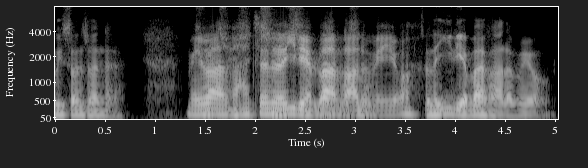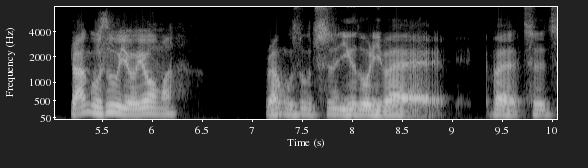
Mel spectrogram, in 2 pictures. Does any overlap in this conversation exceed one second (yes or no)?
yes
